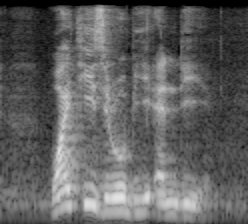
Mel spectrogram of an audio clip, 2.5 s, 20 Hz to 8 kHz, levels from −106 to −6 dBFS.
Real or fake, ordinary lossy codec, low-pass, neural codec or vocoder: real; AAC, 48 kbps; 7.2 kHz; none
